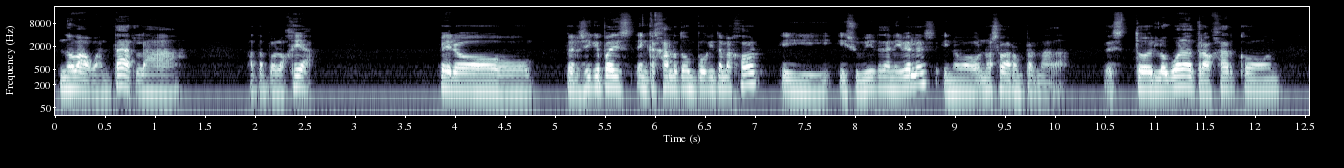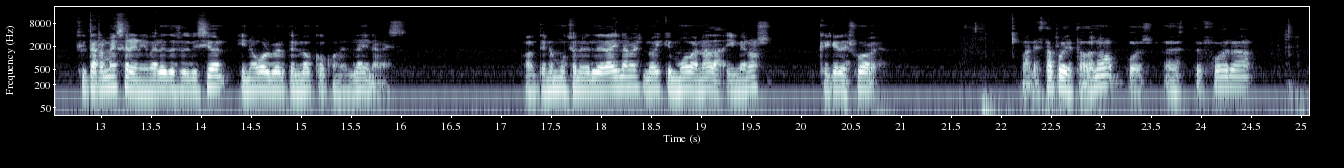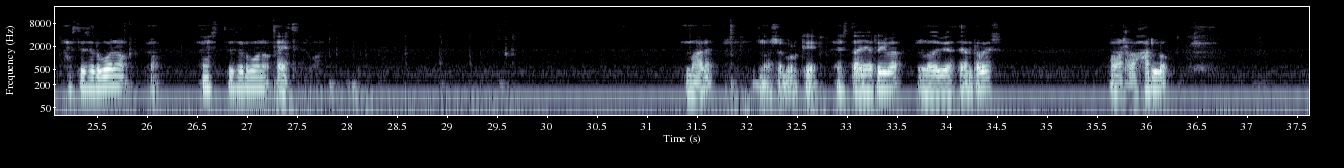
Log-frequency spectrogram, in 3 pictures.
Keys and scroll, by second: 22.1-23.2 typing, 24.9 shift+f, 27.3-29.7 typing, 31.9-32.5 typing.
